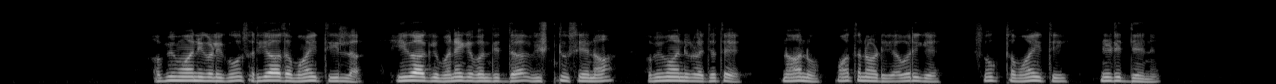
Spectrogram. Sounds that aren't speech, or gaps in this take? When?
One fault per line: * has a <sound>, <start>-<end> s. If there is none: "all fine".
all fine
